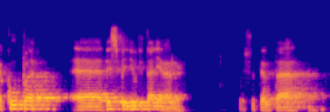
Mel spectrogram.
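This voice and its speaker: Audible room echo around a man's medium-pitched voice. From Brazil. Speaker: conference speaker, data protection officer. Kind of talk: conference talk. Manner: hesitant, many fillers.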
